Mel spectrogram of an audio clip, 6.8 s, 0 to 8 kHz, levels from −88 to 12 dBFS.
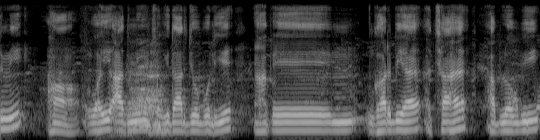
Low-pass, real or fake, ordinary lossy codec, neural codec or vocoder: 7.2 kHz; fake; none; vocoder, 44.1 kHz, 128 mel bands every 256 samples, BigVGAN v2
